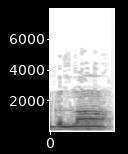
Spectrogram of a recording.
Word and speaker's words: गल्ला: कूड़ियां तुद भावै परवान, उत्थे श्री राग दे विच गल्ला लल्ले दे कन्ने उत्ते बिंदी लगी हुई है, इथे गल्ला ही उच्चारण करना है, सुन गल्ला आकाश की कीटा आई रीस।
